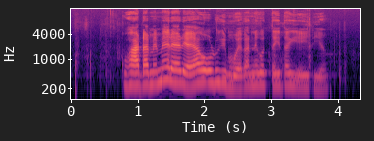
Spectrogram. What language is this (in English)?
Kikuyu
